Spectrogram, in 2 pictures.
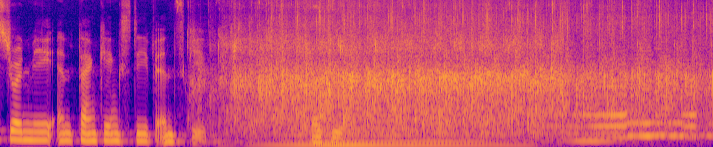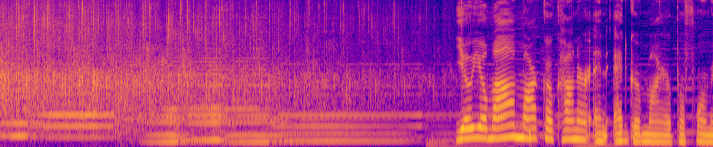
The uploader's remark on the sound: Their conversation was recorded in front of a live audience in Atlanta.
